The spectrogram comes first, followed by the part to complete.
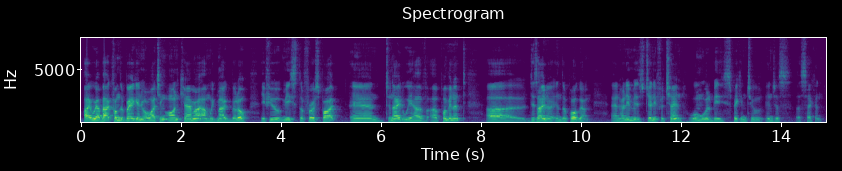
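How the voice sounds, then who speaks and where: A man hosts a television interview program, presenting and asking questions in formal, wordy language, along with promo announcements. His voice is fairly low and a bit bright, at normal speed.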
